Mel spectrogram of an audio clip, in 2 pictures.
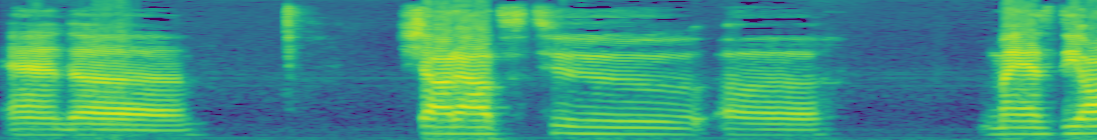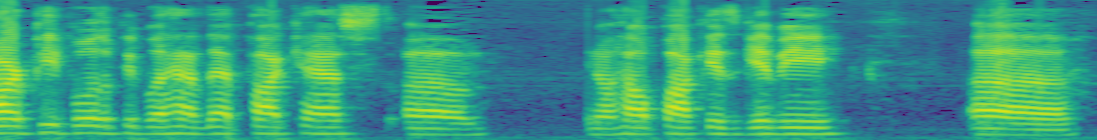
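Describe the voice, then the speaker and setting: Medium-pitched man, earnest podcast guest. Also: steady tone, slow pace, smooth, low-quality recording. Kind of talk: casual live podcast chat.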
